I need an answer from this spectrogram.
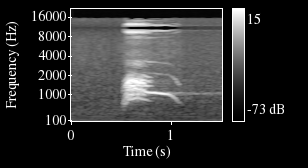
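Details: Single typical call of an Arizona native fox: a sudden hoarse, scratchy bark sliding into a drawn-out descending whine, with a constant low hum behind it.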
